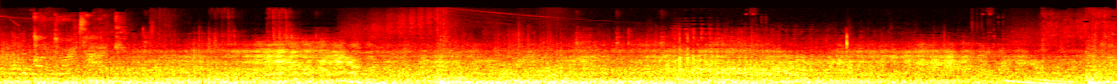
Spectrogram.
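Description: A spaceship's engines rumble deeply and steadily.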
